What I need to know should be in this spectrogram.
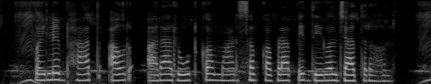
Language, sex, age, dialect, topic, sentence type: Bhojpuri, female, 18-24, Western, agriculture, statement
